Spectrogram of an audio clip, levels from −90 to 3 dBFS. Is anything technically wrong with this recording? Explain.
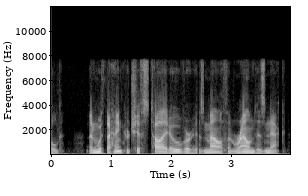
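Yes, there's one fault: packet loss on an ADPCM call, around 2.42 to 2.47 s. About 40 ms of audio drops out, likely a couple of packets, and the gap is filled with silence, so you hear a hard-edged hole. The decoder's adaptive predictor and step size also lose sync with the sender's, so when the speech resumes it comes back slightly distorted, before settling within some tens of milliseconds. The G.722 wideband coding itself holds up fine.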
